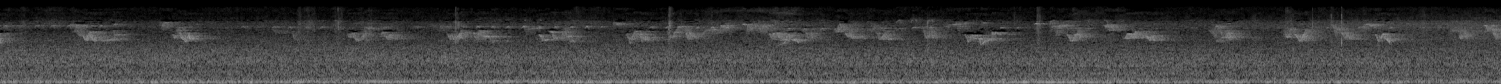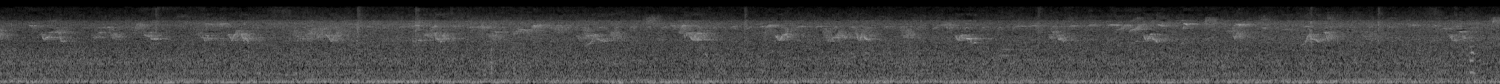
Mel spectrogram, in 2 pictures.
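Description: Small birds chirping over and over in short, high-pitched notes, a few each second, over a steady outdoor hiss.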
